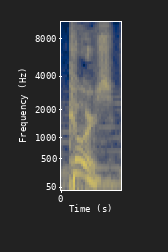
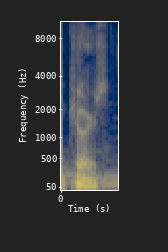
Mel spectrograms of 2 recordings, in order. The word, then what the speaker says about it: Coors: Coors. What's wrong with that? I still don't understand what the problem is you and Jug Country have with the way I say Coors. – Coors. – It's Coors.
